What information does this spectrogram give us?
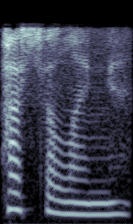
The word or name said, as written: hustling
